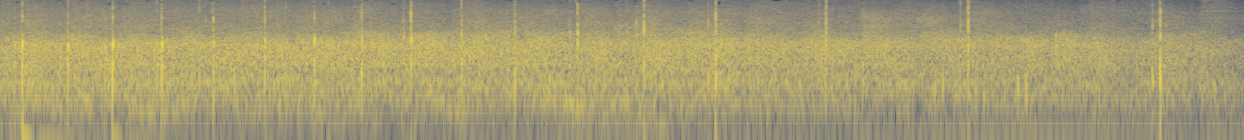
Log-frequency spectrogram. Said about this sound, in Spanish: Entonces, un aplauso también para el Club de Periodistas.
